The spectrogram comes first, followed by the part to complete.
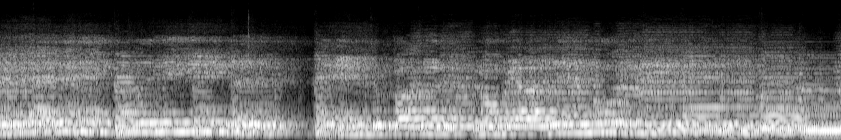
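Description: Live gospel worship song: singing accompanied by an electric guitar. The music dips briefly about three seconds in, then carries on.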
